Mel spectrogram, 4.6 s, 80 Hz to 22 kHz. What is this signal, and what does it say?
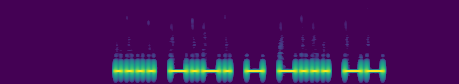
Morse code, heard as a keyed tone, about 22 wpm, 700 Hz. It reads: HCTBM
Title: Code Groups - 5 Letters - 22wpm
